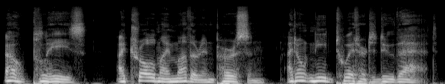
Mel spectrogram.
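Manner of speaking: lighthearted snap. Acted. Daughter joking about trolling her mother, lighthearted. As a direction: tease back with a light jab. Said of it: "Sharita snapped back lightheartedly".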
